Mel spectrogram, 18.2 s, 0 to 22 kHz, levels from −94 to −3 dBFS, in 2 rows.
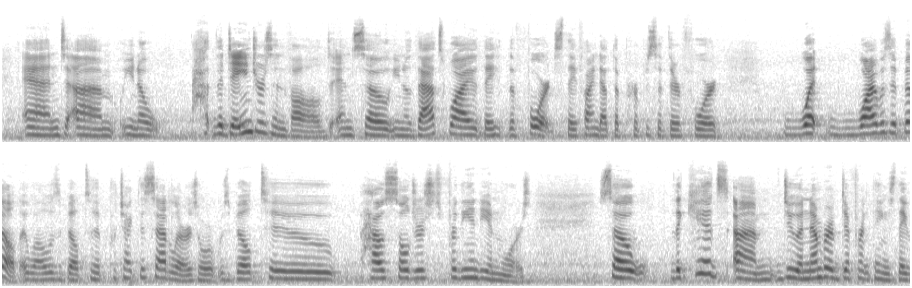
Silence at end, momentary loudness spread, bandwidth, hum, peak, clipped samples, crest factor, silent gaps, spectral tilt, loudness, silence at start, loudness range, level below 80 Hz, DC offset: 0 s; 13 LU; 14 kHz; none; -22 dBFS; under 0.1%; 22 dB; none; -3.5 dB/octave; -42 LUFS; 0 s; 4 LU; -82 dBFS; under 0.1%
